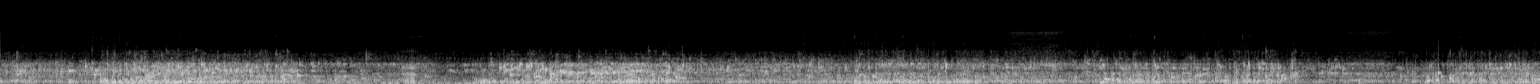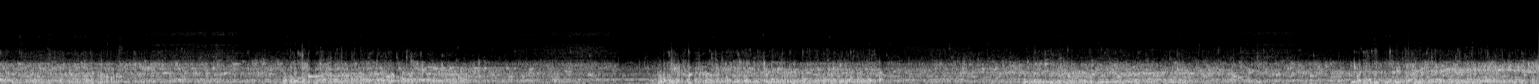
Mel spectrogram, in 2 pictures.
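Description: Scuba divers' regulator breathing and exhaled bubbles, heard underwater: a muffled, rushing rumble that swells and eases every few seconds with the breaths.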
